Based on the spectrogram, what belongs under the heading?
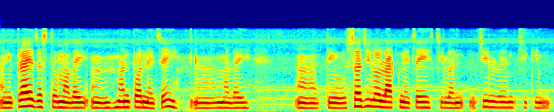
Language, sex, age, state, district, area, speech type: Nepali, female, 30-45, West Bengal, Kalimpong, rural, spontaneous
